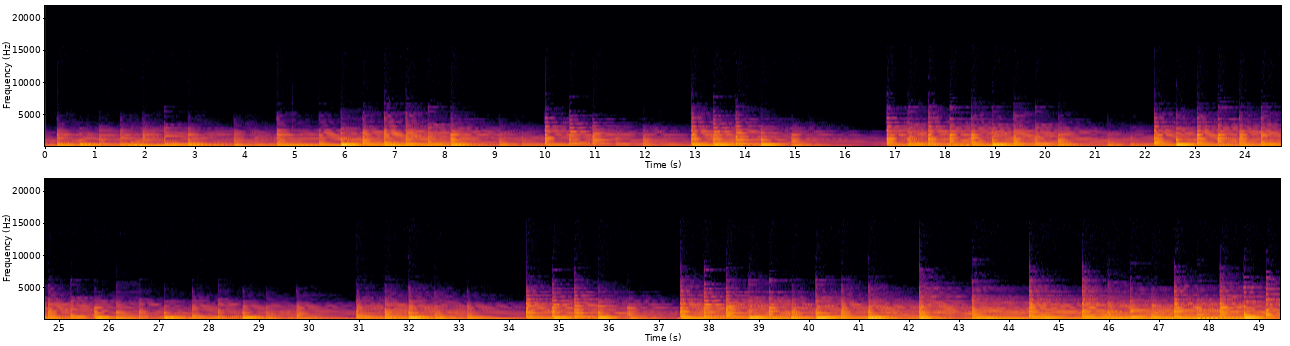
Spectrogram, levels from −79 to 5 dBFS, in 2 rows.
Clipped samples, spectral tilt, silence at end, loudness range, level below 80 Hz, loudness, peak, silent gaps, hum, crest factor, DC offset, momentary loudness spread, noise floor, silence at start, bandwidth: under 0.1%; -8 dB/octave; 0 s; 6 LU; -34 dBFS; -17 LUFS; -2 dBFS; none; none; 16 dB; under 0.1%; 12 LU; -38 dBFS; 0 s; 7 kHz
